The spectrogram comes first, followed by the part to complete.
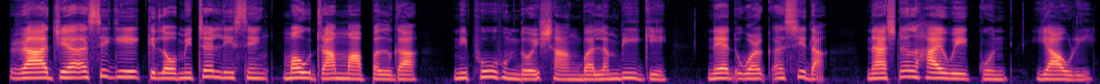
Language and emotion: Manipuri, neutral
